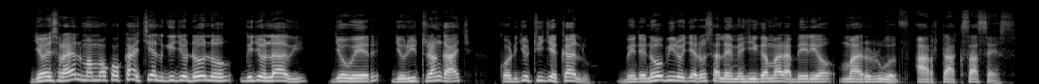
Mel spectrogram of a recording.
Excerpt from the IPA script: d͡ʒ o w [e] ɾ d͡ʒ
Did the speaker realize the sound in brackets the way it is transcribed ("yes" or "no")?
yes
